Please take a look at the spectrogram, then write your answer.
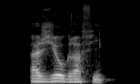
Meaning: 1. hagiography (study of saints) 2. biography of a saint or saints
- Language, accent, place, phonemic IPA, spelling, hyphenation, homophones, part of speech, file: French, France, Lyon, /a.ʒjɔ.ɡʁa.fi/, hagiographie, ha‧gio‧gra‧phie, agiographie / agiographies / hagiographies, noun, LL-Q150 (fra)-hagiographie.wav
